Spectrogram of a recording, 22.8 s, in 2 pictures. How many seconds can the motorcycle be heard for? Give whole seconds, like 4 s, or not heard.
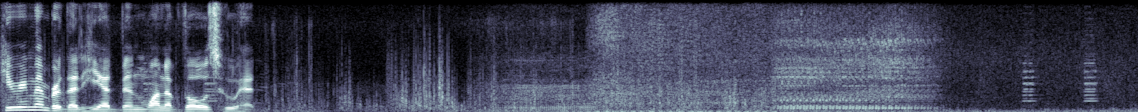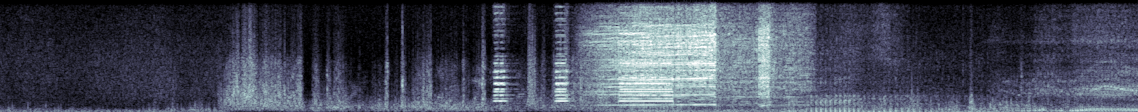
10 s.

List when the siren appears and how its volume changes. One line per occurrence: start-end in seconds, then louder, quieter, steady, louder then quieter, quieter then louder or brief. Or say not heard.
not heard.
